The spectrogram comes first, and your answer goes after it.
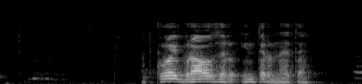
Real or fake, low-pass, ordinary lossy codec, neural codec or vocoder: real; 7.2 kHz; AAC, 32 kbps; none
